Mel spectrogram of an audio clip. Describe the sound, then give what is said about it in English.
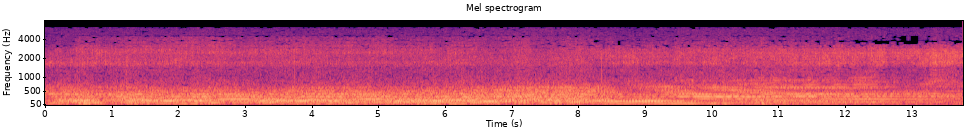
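An airplane engine kicks in almost at once and roars loudly and steadily, its drone shifting in pitch partway through as it powers up for takeoff; no voices. “Where's the starter? That button there below the bank and turn indicator.”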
